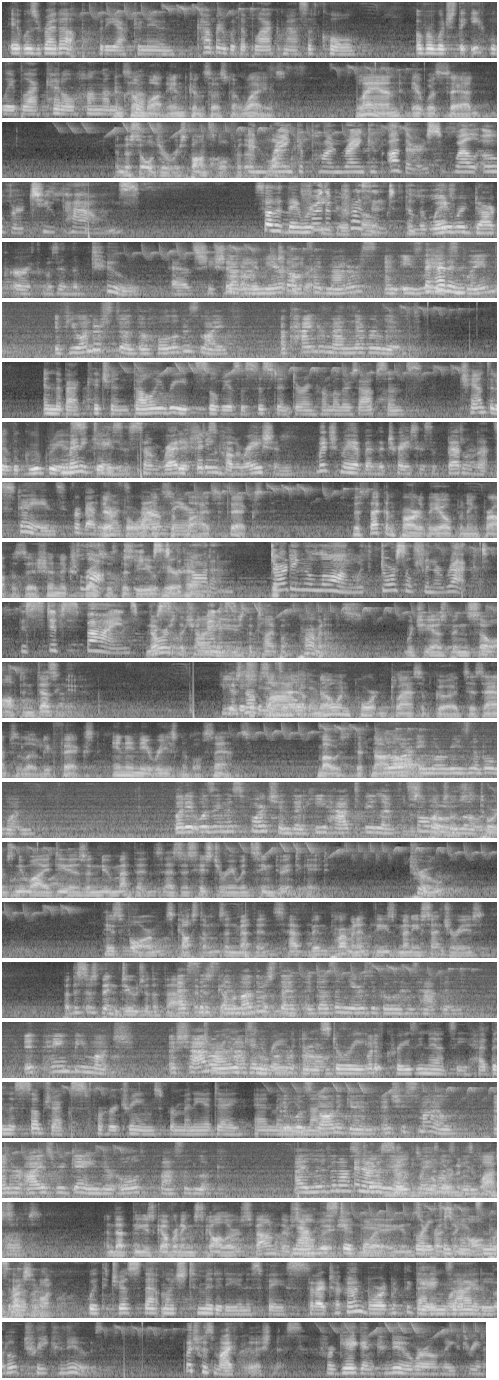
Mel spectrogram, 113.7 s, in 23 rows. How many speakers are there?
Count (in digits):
6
